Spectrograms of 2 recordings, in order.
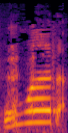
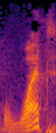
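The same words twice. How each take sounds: First: Very high, rising WHAT of disbelief; shocked what. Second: Low, rising WHAT of confusion; baffled what. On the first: Girl hears who taught him the knock, shocked. She is shocked by his answer. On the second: Boy accused of using lover's knock, baffled. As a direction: ask it puzzled, low and rising. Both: Acted.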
